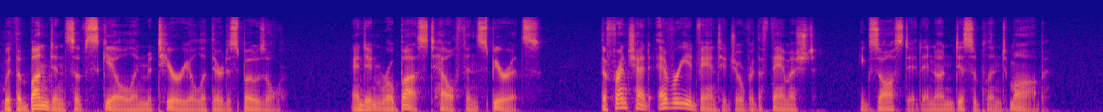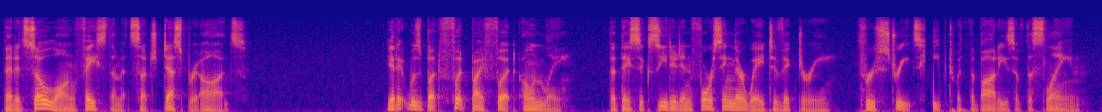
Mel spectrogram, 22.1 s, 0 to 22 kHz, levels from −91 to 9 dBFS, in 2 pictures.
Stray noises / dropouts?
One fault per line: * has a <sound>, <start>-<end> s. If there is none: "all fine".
* has a dropout, 20.3-20.4 s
